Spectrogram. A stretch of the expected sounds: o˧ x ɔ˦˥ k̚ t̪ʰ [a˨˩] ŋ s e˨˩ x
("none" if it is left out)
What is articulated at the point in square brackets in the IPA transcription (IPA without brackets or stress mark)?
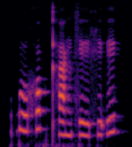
a˨˩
